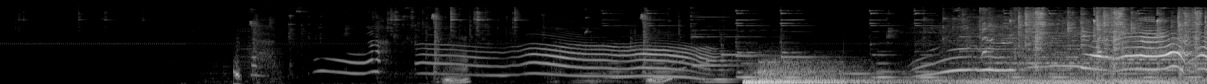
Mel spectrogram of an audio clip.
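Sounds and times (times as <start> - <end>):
cat yowling: 9.2 - 12.0.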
